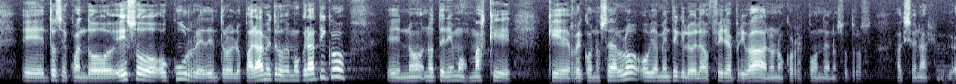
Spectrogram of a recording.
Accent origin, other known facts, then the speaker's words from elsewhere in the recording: Uruguay; nuestra convivencia pacífica como pueblo uruguayo, más allá de quienes nacimos y vivimos acá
